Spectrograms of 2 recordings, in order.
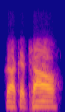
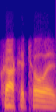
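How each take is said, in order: First: The name ends with a 'tow' sound. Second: The name ends with a 'toe-ah' sound. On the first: This is how local people say the name. "Krakatau is it more like when the, the Indonesians would say it" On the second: This is the usual English form of the name. "Krakatoa is how you say it in English"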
